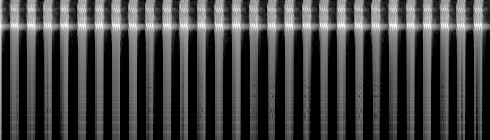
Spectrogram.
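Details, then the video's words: High-quality recording of crickets chirping, rapid regular shrill chirps running continuously at about two per second with a faint upper overtone, no other sounds present. "Cricket Chirping Sounds"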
